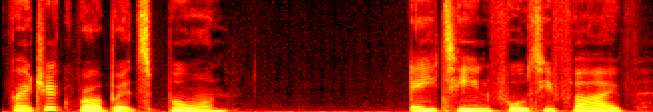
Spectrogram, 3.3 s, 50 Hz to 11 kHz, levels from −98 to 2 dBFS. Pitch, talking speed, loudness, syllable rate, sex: 195 Hz, 110 wpm, -16 LUFS, 4.9 syllables/s, female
